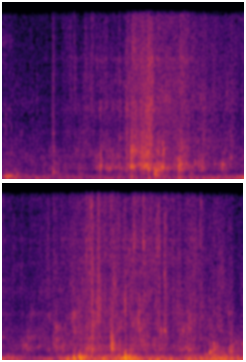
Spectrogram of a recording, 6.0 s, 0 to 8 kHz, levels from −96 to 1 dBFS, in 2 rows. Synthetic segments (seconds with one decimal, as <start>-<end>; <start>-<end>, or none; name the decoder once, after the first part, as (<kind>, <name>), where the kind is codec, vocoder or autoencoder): 0.5-2.4 (codec, HILCodec); 3.0-5.5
